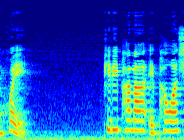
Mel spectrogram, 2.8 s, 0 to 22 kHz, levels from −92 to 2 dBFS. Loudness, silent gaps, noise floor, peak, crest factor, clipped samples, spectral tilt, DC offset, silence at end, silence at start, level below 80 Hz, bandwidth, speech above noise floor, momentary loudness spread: -21 LUFS; none; -49 dBFS; -4 dBFS; 20 dB; under 0.1%; -4 dB/octave; 0.4%; 0 s; 0 s; -48 dBFS; 15 kHz; 28 dB; 15 LU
